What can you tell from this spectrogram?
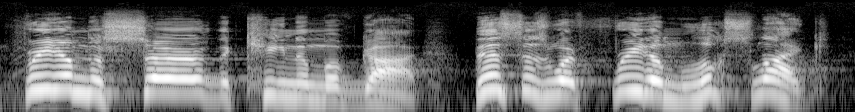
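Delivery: rising, rousing preacher cadence; building preaching. Acted. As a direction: lift the congregation with each repeat.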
